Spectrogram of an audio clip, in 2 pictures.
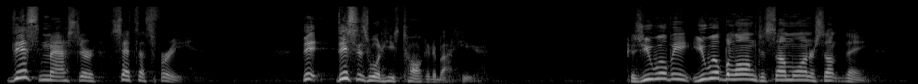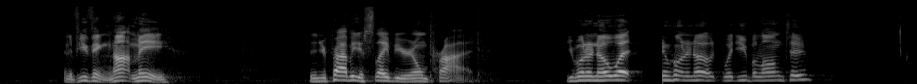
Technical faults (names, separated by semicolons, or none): input switched to a poorer device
